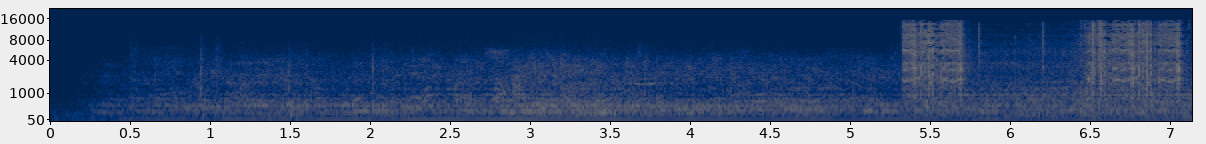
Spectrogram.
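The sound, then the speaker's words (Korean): A camera shutter fires in two quick bursts of rapid clicks over a steady murmur of crowd chatter. “아, 사진 찍는 중인데 지나갔네.”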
